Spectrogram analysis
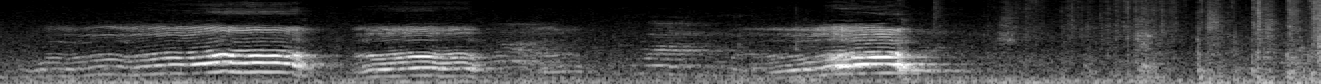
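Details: Male goats bleating: two loud, wavering, harmonic-rich bleats roughly two seconds apart, each about a second long with a shaky tremolo, then a softer bleat and faint rustling and clicking.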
